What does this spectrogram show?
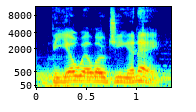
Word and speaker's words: Bologna: in a town spelled b-o-l-o-g-n-a but they pronounce it get this bologna without the g how do you like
